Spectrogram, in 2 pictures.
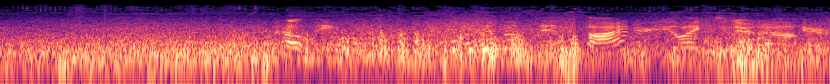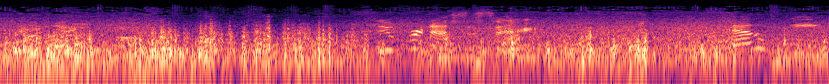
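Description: Wind buffeting the microphone, with women's voices and laughter mixed in.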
